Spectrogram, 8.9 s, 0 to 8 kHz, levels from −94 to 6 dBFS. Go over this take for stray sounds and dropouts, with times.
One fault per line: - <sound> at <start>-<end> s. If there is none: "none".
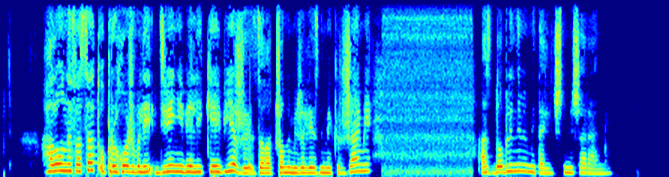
none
